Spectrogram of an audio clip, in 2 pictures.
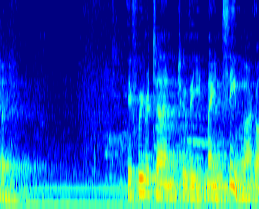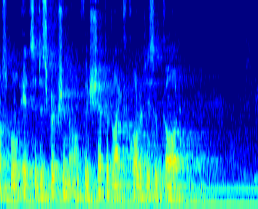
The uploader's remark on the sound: preached at our service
